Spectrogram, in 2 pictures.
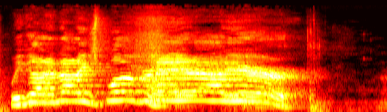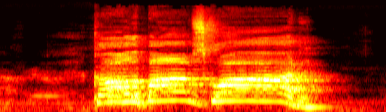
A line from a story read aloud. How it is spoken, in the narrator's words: The guys outside are yelling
